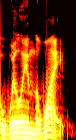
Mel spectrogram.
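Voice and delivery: ordinary delivery

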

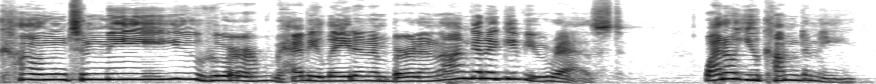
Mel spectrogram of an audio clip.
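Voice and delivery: whining, complaining, high whiny tone. Speaker shows the wrong way to read a verse, in a whiny tone. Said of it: "it's easy to read these in a whiny tone".

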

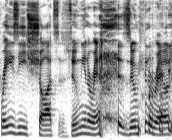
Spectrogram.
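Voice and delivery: words broken by laughter. Describing a movie's opening shots, laughing while talking. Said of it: "Sorry, I'm, like, laughing, talking about it".

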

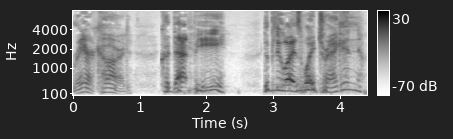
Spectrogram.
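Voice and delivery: put-on anime-style character voice. Retelling a scene to another speaker, doing the Seto Kaiba voice. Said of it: "You have to do the Seto Kaiba voice".

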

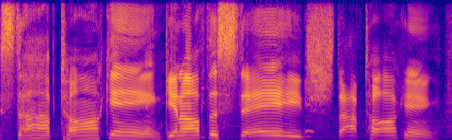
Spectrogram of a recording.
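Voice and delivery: put-on high screaming, very slow and dragged out. Retelling how three girls at the stage front heckled: imitating girls screaming. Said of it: "all screaming".

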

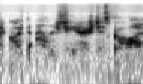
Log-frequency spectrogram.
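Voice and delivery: loud unsubtle whisper. Retelling how media colleagues gossiped about a man who just left, whispering very unsubtly. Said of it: "we whispered very unsubtly".

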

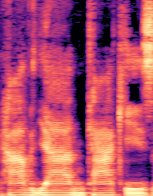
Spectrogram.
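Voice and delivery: overdone Boston accent, laid on thick and drawn out. Showing how an actor might fake the local accent: exaggerated boston accent. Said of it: "not the actual accent".

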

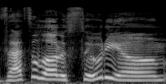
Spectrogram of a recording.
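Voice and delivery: acted, loud, disapproving sneer. Retelling what a coworker says about frozen lunches, imitating a sneer. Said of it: "she always sneers at my frozen enchiladas".

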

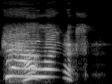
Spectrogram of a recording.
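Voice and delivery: imitated yelling ad announcer. Imitating another loud tv ad announcer: imitating a yelling ad announcer. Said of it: "Or maybe it was just that announcer".

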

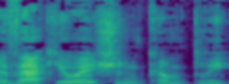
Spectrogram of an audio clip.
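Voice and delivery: high, little robotic machine announcer voice. Retelling a scene's joke ending, doing the little machine voice. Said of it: "the little, machine voice thing is like".

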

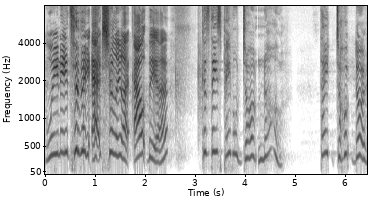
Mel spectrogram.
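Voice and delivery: overcome with feeling, pressing. Speaking to fellow churchgoers about people who don't know, emotional. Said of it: "Sorry, I'm so emotional".

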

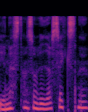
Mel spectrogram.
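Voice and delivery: whisper. Retelling leaning in behind a woman at a throw-in, whispered in her ear. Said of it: "viskade i hennes öra".

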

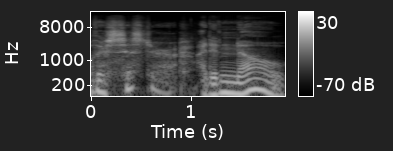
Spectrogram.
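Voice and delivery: hushed, very quiet, sympathetic and concerned voice. Acting out a caterer answering a friend who orders a shiva meal; mock-concerned caterer voice. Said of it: "caterer voice".

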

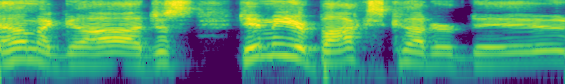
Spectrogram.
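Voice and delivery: put-on funny stoner-type voice. Describing a stoner type guy, speaker does a Crispin Glover stoner voice. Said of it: "That kind of like funny voice".

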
